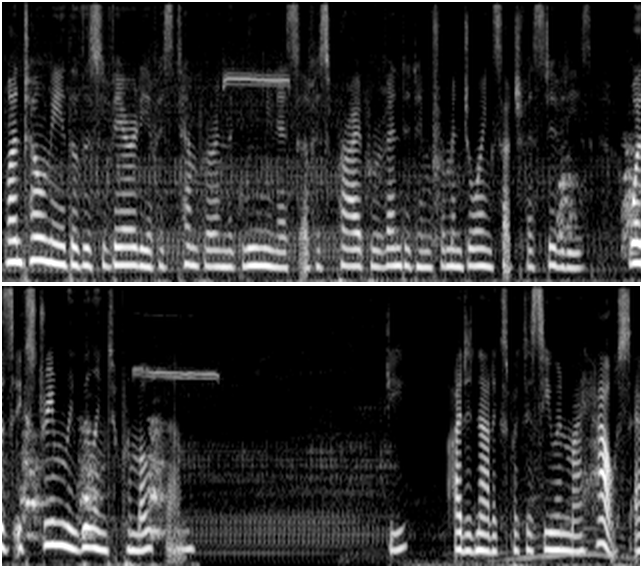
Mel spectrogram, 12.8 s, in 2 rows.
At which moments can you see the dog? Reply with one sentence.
You can hear the dog from 5.5 to 8.2 s.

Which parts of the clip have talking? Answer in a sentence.
You can hear the talking from 0.0 to 8.3 s and from 10.2 to 12.7 s.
